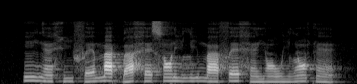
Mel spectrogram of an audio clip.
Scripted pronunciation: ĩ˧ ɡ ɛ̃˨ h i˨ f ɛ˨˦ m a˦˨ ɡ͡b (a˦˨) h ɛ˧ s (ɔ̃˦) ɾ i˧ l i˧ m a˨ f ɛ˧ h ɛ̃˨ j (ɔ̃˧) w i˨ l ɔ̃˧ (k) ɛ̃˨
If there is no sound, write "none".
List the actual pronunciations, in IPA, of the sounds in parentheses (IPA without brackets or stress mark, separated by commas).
a˨˦, ɔ̃˦, ɔ̃˨, k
